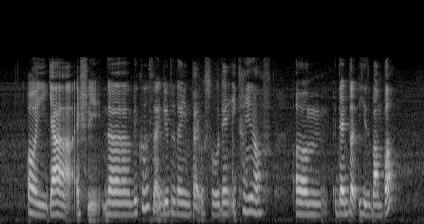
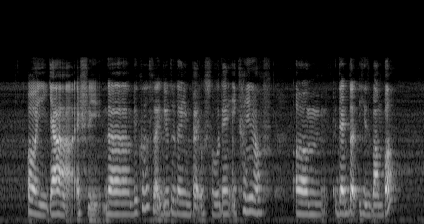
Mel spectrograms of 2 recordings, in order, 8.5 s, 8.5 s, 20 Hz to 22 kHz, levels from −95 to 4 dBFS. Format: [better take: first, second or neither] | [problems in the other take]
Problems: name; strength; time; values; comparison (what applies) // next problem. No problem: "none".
first | room echo; dies away in 0.4 s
